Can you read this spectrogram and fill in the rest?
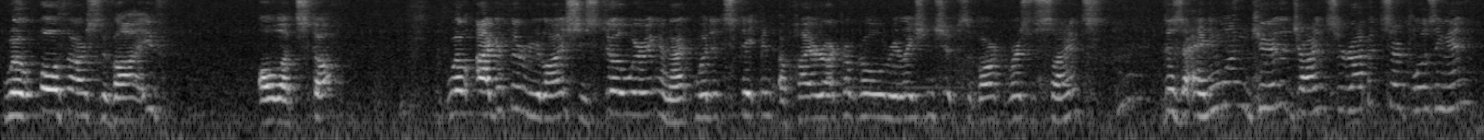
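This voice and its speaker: An echoey live recording with faint noise of a woman as a radio serial announcer. The voice is fairly high and theatrical, posing cliffhanger questions with mock suspense. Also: steady tone, a little slow, a little mellow, recorded from a distance, natural voice. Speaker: narrator.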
